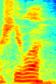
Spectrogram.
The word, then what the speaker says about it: Gila: and four people do the Gila or hila alternate as it's pronounced correctly so I only know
